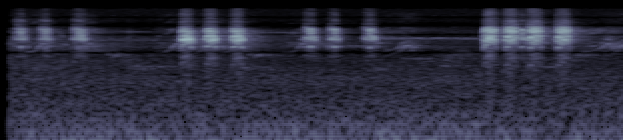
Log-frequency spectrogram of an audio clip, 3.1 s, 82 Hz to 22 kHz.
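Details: Hungry baby wrens begging, recorded 13 June 2011: bursts of high, thin, rapid chirps in clusters of two to four, loudest in a final run of four quick notes, over a quiet background.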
